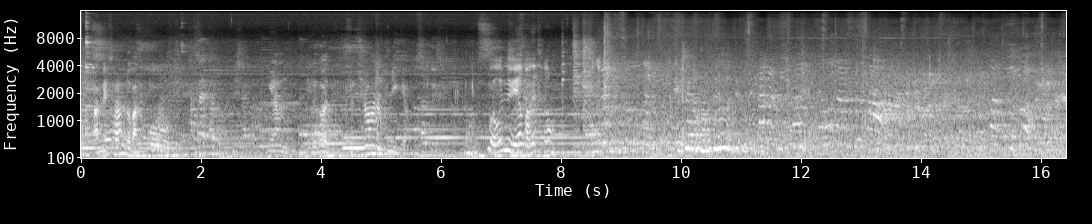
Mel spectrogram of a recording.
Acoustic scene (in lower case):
crowded indoor space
